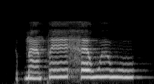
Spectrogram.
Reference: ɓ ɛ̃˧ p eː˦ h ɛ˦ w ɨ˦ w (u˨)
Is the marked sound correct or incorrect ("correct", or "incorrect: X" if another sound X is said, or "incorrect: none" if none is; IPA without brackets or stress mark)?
incorrect: u˦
